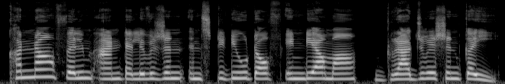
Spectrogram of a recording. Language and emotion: Sindhi, neutral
